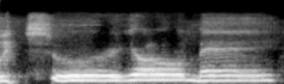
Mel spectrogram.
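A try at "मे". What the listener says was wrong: me goes down a little bit more. Suryo me.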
